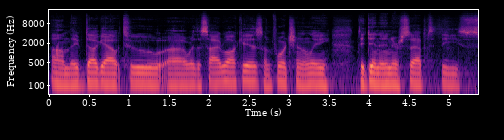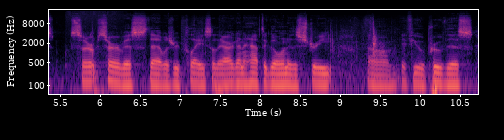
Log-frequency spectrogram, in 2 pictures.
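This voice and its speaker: Flat-voiced man explaining city policy. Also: mid-range voice. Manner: measured, many fillers, matter-of-fact. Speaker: city public works official. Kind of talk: explaining at a public meeting. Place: city board meeting room.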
